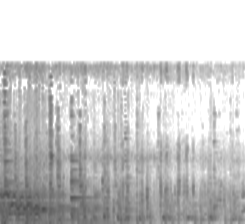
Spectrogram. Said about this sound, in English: And then the horse came right back here.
